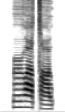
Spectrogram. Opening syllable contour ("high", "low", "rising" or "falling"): high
